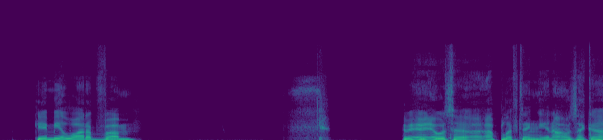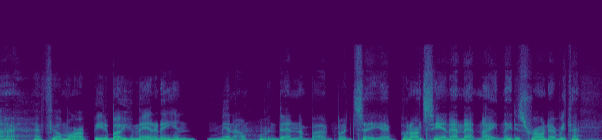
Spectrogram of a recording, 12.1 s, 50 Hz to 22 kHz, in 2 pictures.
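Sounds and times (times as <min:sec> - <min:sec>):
man breathing: 0:01.8 - 0:03.5.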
